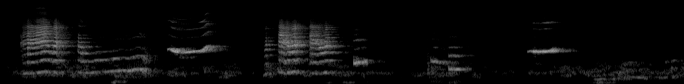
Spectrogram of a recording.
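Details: Parrot talking non stop: bursts of voiced, speech-like chatter with rich harmonics, broken by short rising whistles and pauses, several phrases in quick succession.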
